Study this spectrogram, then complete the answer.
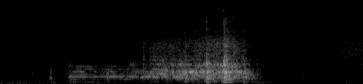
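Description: A sewing machine stitches a straight line on a jacket patch, a single steady mechanical whirring run of about two seconds that builds then stops, close and fairly quiet, with faint clicks before and after.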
